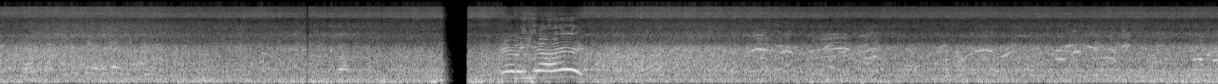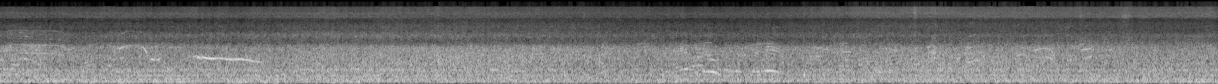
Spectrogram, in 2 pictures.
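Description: Sea waves roll onto Laboni beach at Cox's Bazar, Chattogram, making a steady, loud broadband surf roar that continues for the whole stretch, with one brief dropout near the start.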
